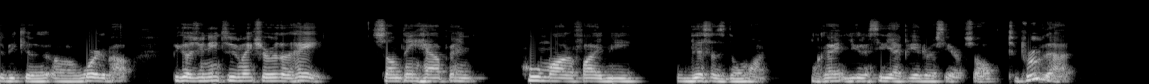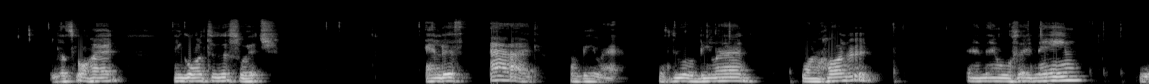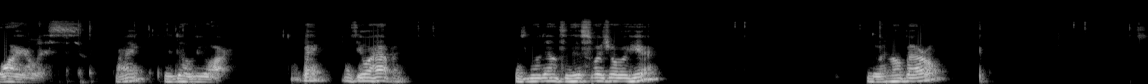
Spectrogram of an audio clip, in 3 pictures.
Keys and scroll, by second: 18.0-19.7 typing, 20.4 Return, 21.1-25.2 typing, 31.7 Up.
